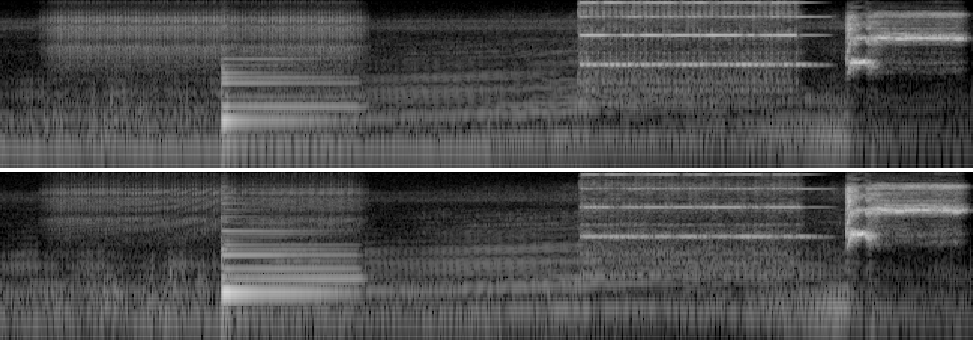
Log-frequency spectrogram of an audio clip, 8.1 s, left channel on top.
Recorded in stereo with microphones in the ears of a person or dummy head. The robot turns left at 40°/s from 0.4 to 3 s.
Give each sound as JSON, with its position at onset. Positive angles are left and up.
{"t": 1.8, "sound": "a guitar", "azimuth_deg": -10, "distance_m": 1.9}
{"t": 4.8, "sound": "a phone ringing", "side_deg": 75, "distance_m": 0.8}
{"t": 7.0, "sound": "a scream", "side_deg": -20, "distance_m": 1.8}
